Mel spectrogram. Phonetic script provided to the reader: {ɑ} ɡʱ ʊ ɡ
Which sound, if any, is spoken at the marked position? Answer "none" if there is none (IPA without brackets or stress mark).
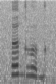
ə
